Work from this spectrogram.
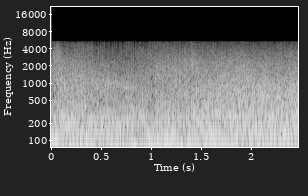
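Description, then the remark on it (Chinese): A massive explosion from a 15-kilometre-wide asteroid striking the coast of the Yucatán Peninsula in eastern Mexico 66 million years ago, heard as a loud, continuous roaring rumble with heavy low-end boom that holds steady for a couple of seconds, with no voices present. “在六千六百万年以前啊，以前的说法是六千五百万年以前，在今天的墨西哥东部的尤卡塔半岛的沿海，这个一颗宽度达十五公里的小行星，这个大小呢相当于一个中小型城市，突然从天而降，直接撞进半岛的海岸区域，”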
